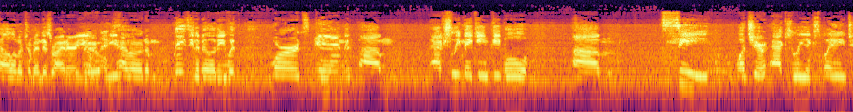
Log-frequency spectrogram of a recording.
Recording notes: Recorded on the road to and from Limitless Wrestling: Welcome to the Dance in Westbrook, Maine. On the way home we talk about the show itself.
